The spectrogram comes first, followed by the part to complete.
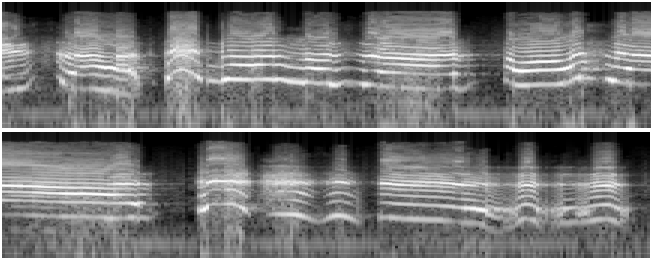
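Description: A woman crying and pleading in a high, wailing voice, in a run of short sobbing cries broken by brief pauses.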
